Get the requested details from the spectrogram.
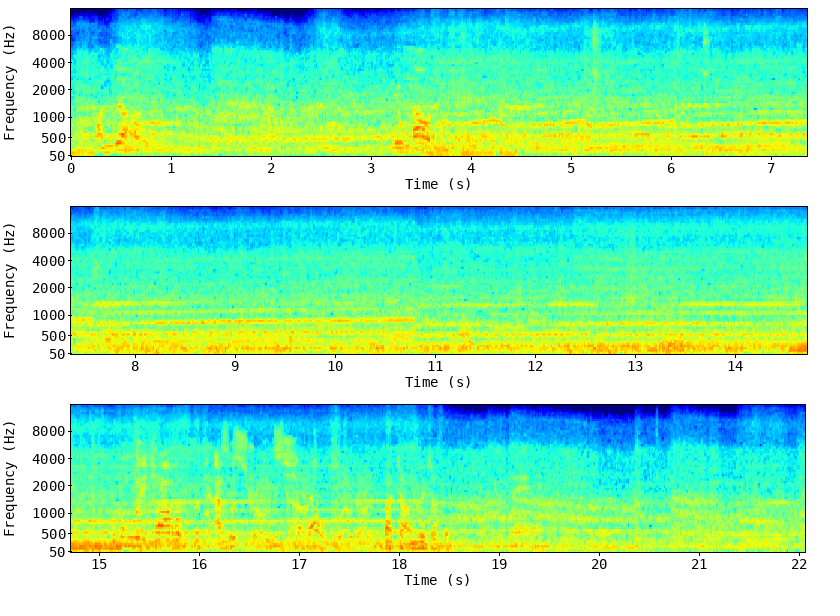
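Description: A racing car engine whines loudly, rising in pitch as it speeds up and dropping at each gear change.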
